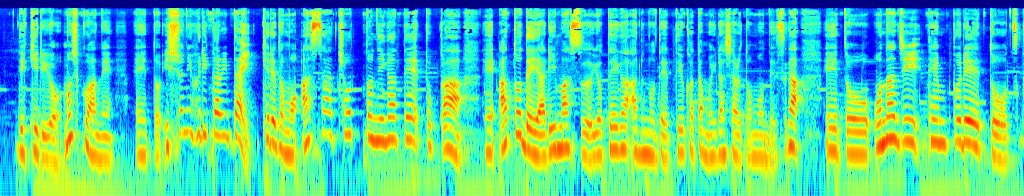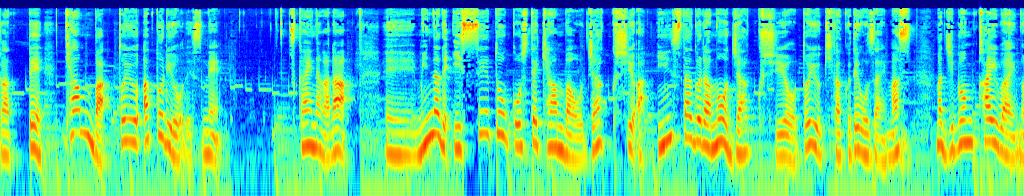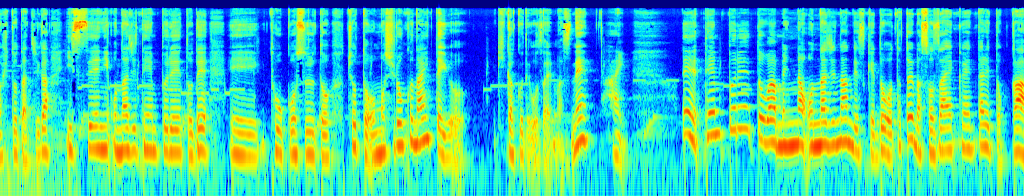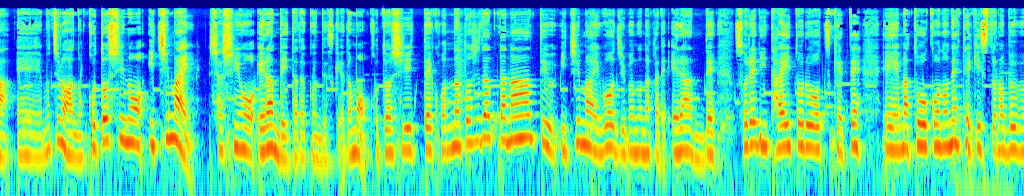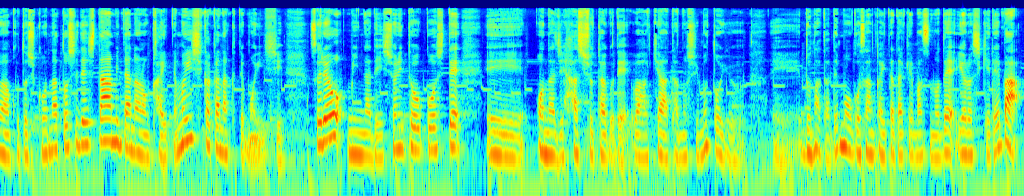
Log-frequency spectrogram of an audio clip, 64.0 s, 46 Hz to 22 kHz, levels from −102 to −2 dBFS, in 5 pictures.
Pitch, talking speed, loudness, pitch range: 205 Hz, 370 characters per minute, -25 LUFS, 175-245 Hz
